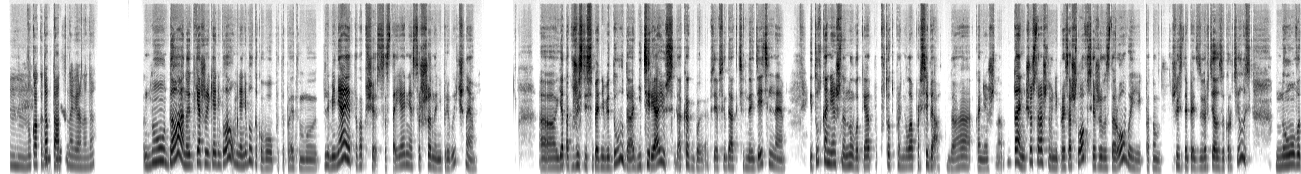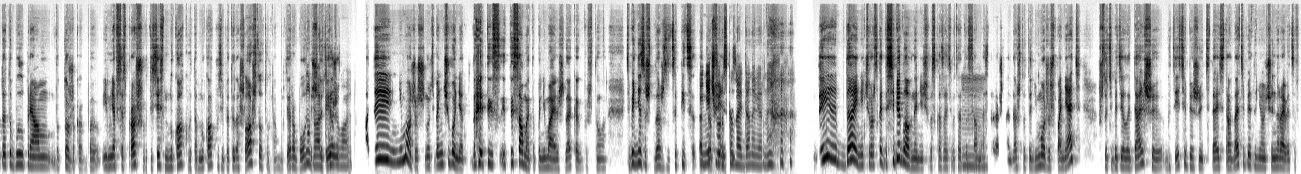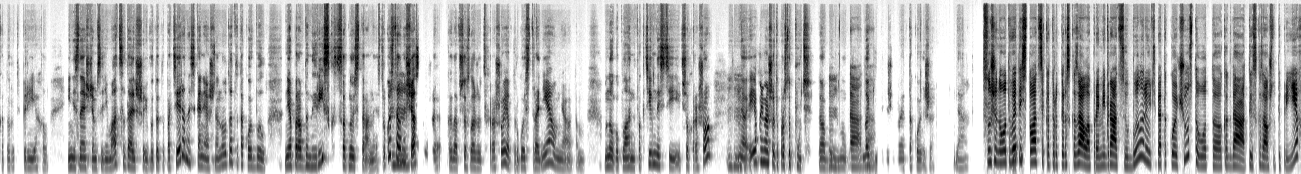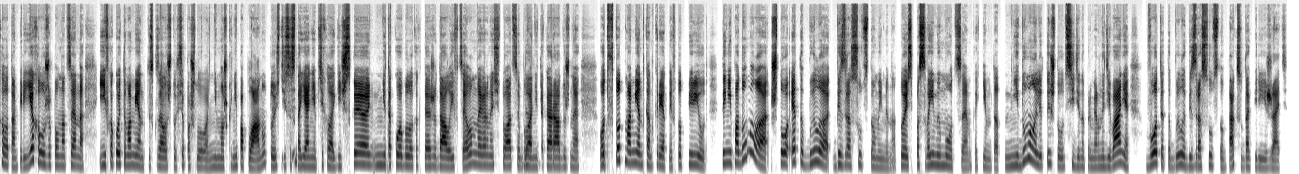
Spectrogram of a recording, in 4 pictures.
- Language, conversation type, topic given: Russian, podcast, Как ты отличаешь риск от безрассудства?
- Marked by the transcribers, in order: tapping; other background noise; laughing while speaking: "да"; unintelligible speech; chuckle; unintelligible speech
